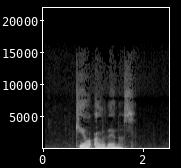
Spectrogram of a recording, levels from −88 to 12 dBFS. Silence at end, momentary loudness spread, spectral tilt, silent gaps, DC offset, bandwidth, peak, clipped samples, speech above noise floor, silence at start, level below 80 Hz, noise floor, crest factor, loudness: 0.75 s; 20 LU; -6.5 dB/octave; none; under 0.1%; 14.5 kHz; -4 dBFS; under 0.1%; 44 dB; 0.65 s; -54 dBFS; -60 dBFS; 16 dB; -17 LUFS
